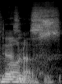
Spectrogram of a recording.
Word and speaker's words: Monos: It is Monos. I actually looked up an interview with the director to hear how he says it. Yes. Monos.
